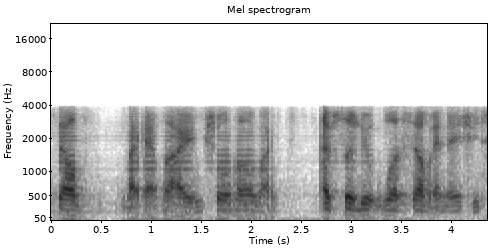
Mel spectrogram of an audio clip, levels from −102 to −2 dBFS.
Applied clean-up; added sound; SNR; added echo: neural separator model SepFormer DNS4.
